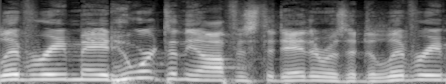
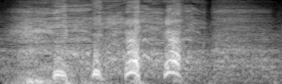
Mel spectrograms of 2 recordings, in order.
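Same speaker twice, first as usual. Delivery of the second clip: high breathy laugh. Real, not acted. Laughs mid-story.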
